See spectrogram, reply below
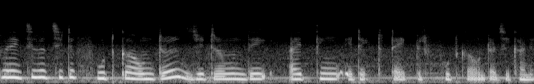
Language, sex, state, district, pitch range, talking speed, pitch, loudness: Bengali, female, West Bengal, North 24 Parganas, 245-305 Hz, 200 wpm, 260 Hz, -13 LUFS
